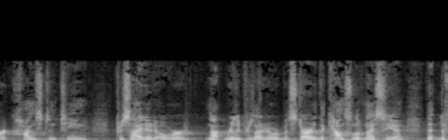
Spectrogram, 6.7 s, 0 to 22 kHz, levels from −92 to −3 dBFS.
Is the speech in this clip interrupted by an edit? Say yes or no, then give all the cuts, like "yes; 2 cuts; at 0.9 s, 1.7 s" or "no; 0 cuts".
no; 0 cuts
